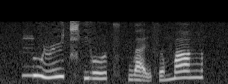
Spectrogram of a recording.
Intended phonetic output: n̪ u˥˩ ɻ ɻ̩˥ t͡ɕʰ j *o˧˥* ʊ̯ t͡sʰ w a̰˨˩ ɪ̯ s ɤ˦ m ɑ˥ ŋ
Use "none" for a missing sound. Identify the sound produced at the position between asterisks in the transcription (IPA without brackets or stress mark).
o˧˥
